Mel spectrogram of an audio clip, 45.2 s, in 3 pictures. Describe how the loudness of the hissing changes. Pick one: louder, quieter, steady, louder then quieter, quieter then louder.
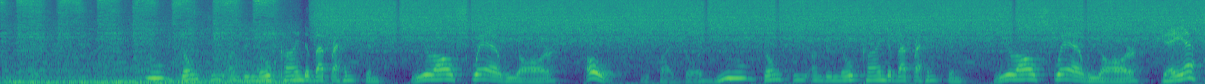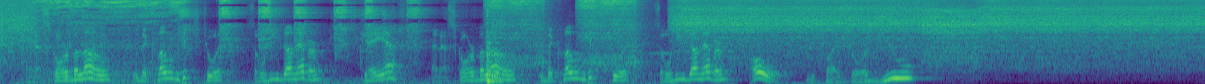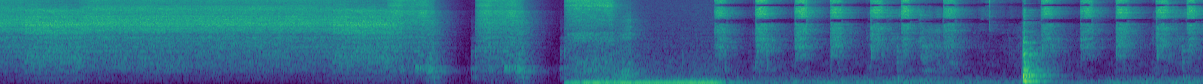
steady.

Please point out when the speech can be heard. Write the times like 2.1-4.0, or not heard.
1.8-26.5.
